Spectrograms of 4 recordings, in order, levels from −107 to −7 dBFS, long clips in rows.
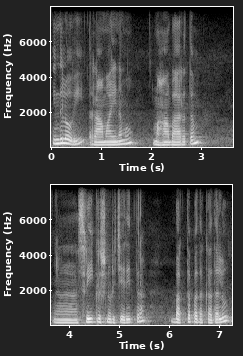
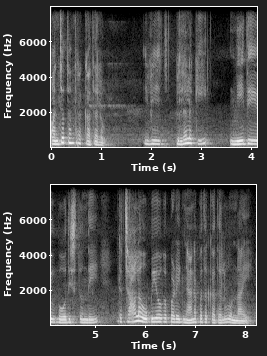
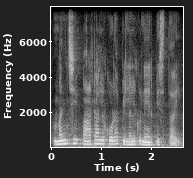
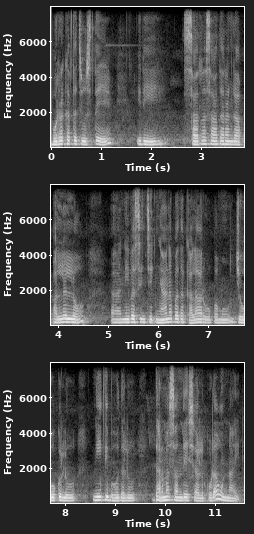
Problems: none marked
